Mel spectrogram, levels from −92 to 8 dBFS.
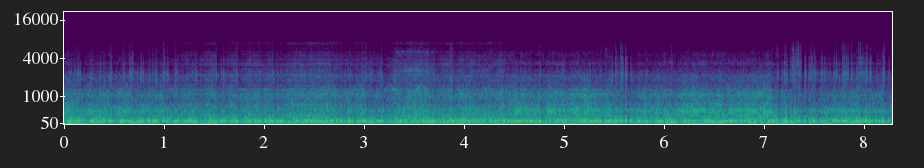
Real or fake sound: real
